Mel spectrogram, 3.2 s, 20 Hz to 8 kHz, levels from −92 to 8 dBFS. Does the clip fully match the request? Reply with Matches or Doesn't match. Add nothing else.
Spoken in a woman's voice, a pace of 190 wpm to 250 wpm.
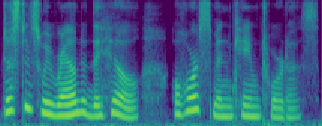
Matches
